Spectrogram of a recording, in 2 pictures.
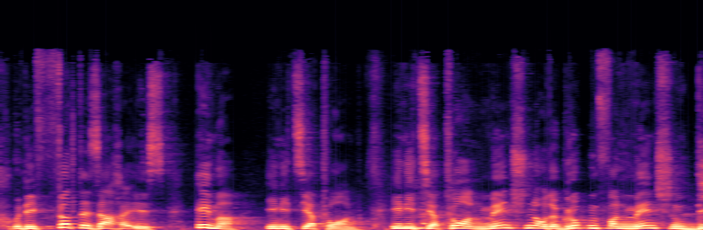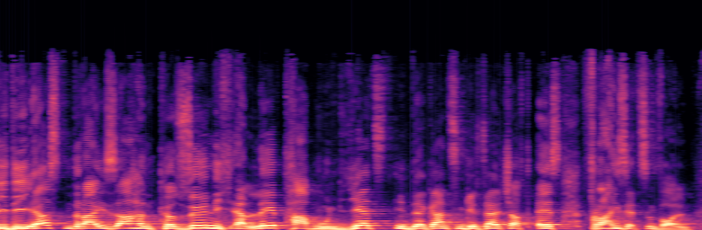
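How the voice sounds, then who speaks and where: A man's voice: high voice, a little mellow. A man preaching a sermon at a church service, emphatic, repeating his key phrases and chuckling now and then.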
